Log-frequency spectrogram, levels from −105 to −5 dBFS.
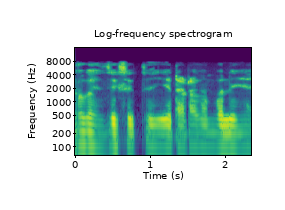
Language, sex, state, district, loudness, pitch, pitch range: Hindi, male, Bihar, Araria, -16 LUFS, 100 Hz, 100-105 Hz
